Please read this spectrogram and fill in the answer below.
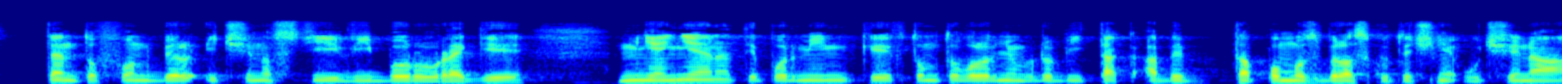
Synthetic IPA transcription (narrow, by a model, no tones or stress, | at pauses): t̪ɛnt̪o̞fo̞nd̪̚bɪlʔɪt͡ʃɪno̞sciːviːbo̞ɾuɾɛɡɪmɲɛɲɛnt̪ɪpo̞dmiːŋkɪft̪o̞mt̪o̞vo̞lɛbɲiːmbdo̞biːt̪akʔabɪt̪apo̞mo̞t͡sbɪlaskut̪ɛt͡ʃɲɛʔut͡ʃɪnaː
